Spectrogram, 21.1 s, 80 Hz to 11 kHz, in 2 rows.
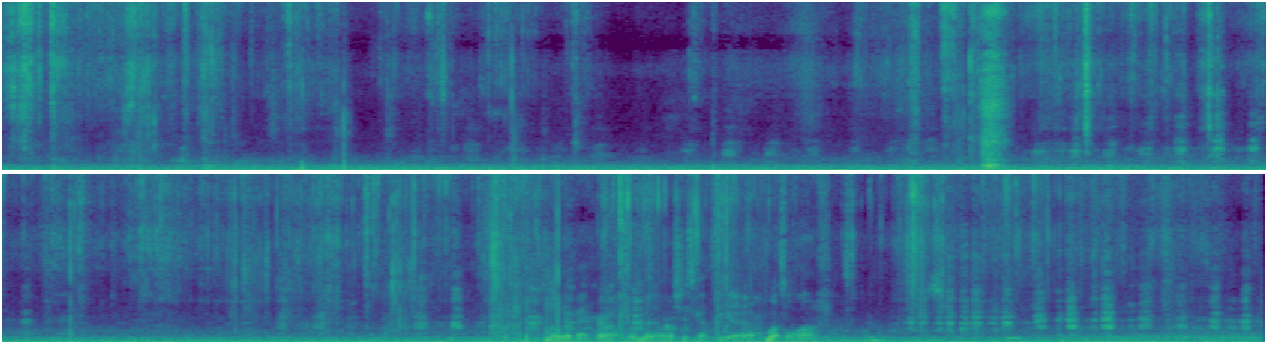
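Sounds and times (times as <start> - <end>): low steady rumble: 0.0 - 21.0
dog panting: 0.6 - 21.0.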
